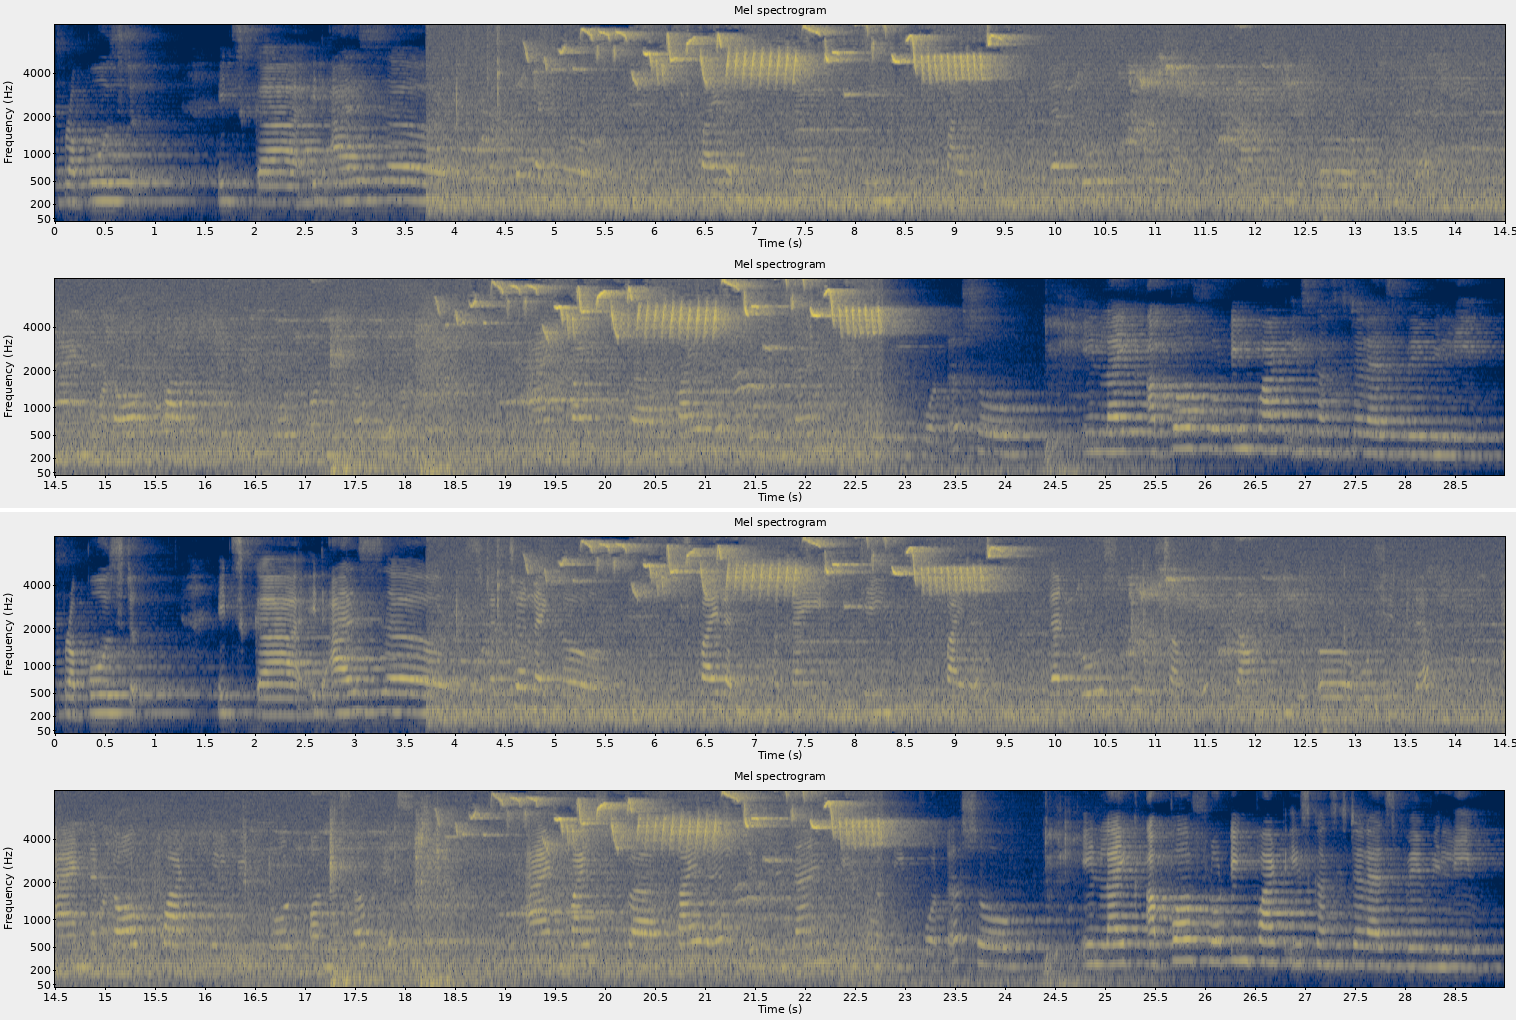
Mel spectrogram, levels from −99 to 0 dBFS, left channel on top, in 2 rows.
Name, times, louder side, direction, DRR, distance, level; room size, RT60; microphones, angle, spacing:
voice 1, 0.0-0.9 1.4-5.7 6.3-9.4 9.9-18.1 19.2-24.2 24.8-28.7, right 3 dB, 50° right, 5 dB, 0.8 m, -35 dB
sound 1, 3.7-22.8, left 3 dB, 10° left, 0.4 m, -24 dB
sound 2, 8.5-25.4, right 2 dB, 75° right, 1.6 m, -44 dB
13.0 x 7.3 x 5.4 m, 2.4 s
head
